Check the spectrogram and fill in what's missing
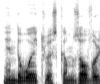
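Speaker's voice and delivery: normal talking voice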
